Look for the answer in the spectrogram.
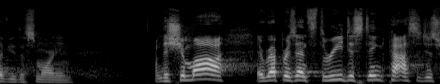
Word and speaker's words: Shema: And it's this thing called Shema. Say Shema. Shema. One more time. Say Shema. Shema. Say it like you speak Hebrew, okay? Like you're fluent. Shema.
